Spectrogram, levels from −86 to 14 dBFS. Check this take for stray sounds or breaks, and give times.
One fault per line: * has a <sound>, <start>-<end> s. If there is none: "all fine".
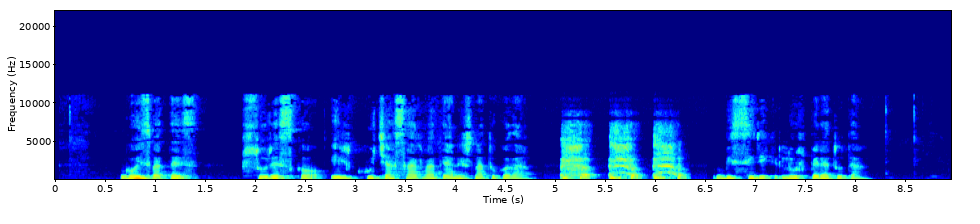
* has a cough, 5.0-6.4 s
